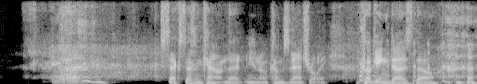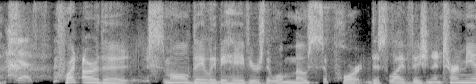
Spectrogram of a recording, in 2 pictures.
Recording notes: 3-way panel discussion live from Mindvalley's A-Fest stage in Bali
